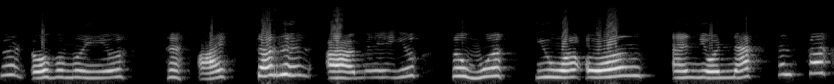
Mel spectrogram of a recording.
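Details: Dysarthria in a 24-year-old woman with cerebral palsy from oxygen loss to the brain at birth; doctors had predicted she would never talk.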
